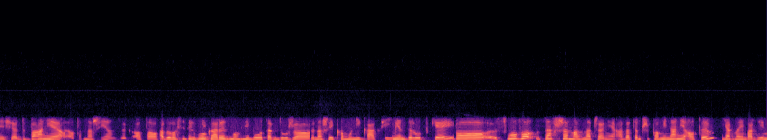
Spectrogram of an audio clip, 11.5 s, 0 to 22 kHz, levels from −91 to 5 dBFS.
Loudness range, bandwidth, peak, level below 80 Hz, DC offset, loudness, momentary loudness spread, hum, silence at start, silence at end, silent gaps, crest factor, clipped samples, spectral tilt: 3 LU; 3.8 kHz; -8 dBFS; -68 dBFS; under 0.1%; -24 LUFS; 8 LU; none; 0 s; 0 s; none; 16 dB; under 0.1%; -8 dB/octave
